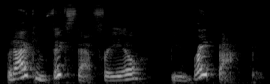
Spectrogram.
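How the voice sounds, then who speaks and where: A woman's voice: a little high, big pitch swings, normal speed, fairly bright tone, husky, full character voice. A woman voicing a bubbly, self-assured female sheep in a picture book, chirpy and eager. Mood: confident. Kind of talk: picture book read-aloud.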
